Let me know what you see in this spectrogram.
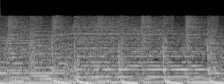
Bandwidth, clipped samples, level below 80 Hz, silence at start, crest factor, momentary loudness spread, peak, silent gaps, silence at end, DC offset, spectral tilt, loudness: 10.5 kHz; under 0.1%; -20 dBFS; 0 s; 10 dB; 1 LU; -4 dBFS; none; 0 s; under 0.1%; -5 dB/octave; -16 LUFS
